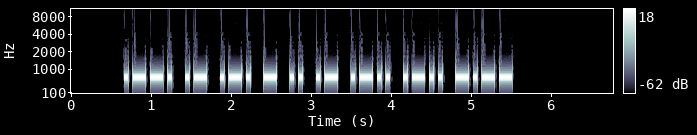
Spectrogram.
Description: Morse code, heard as a keyed tone, about 22 wpm, 700 Hz. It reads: PARTIALLY
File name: 9 Letter Words - First 3 Letters Given - 22wpm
